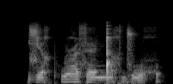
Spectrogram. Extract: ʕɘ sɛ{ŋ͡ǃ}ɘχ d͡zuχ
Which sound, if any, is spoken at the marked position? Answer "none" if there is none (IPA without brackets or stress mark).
ŋ͡ǃ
